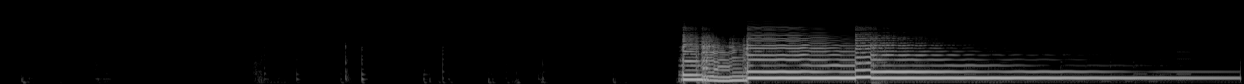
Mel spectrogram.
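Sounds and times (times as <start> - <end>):
crunch guitar fills: 6.8 - 12.4.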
